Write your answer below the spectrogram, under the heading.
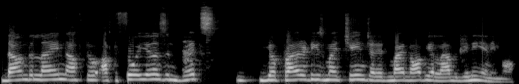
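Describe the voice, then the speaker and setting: A man's voice: sits high, fast talker, a little mellow, dry recording, rough recording. A young man from India on a panel, light and joking. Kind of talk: casual panel talk.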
